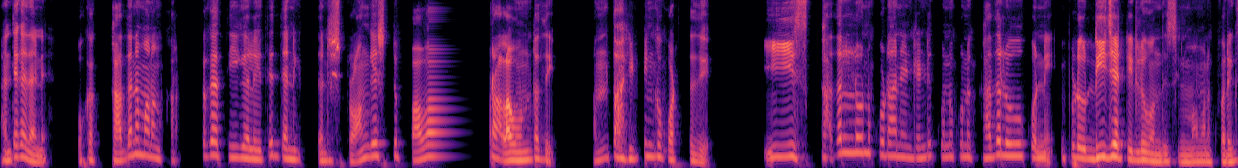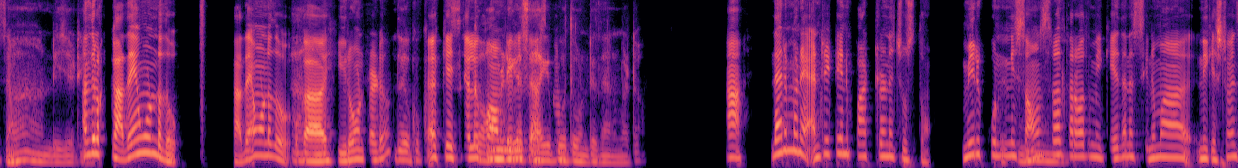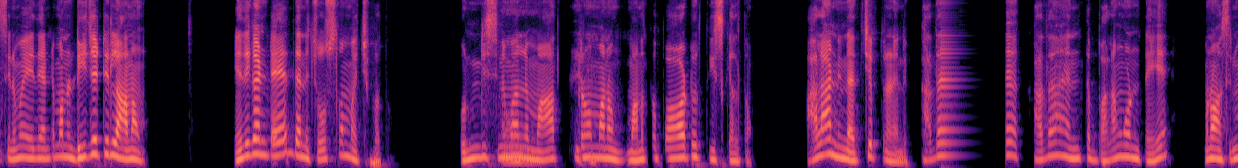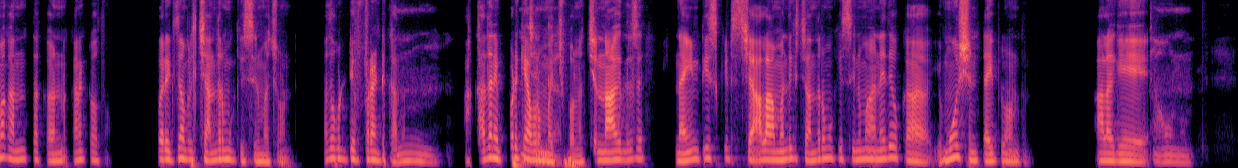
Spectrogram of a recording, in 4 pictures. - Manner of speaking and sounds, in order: in English: "కరెక్ట్‌గా"; in English: "స్ట్రాంగెస్ట్ పవర్"; distorted speech; in English: "హిట్"; in English: "ఫర్ ఎగ్జాంపుల్"; lip smack; other background noise; in English: "హీరో"; in English: "కామెడీగా"; in English: "ఎంటర్టైన్ పార్ట్"; giggle; in English: "ఫర్ ఎగ్జాంపుల్"; in English: "డిఫరెంట్"; in English: "నైన్టీస్ కిడ్స్"; in English: "ఎమోషన్ టైప్‌లో"
- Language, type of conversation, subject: Telugu, podcast, కథను ఆకట్టుకునే ప్రధాన అంశాలు సాధారణంగా ఏవి?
